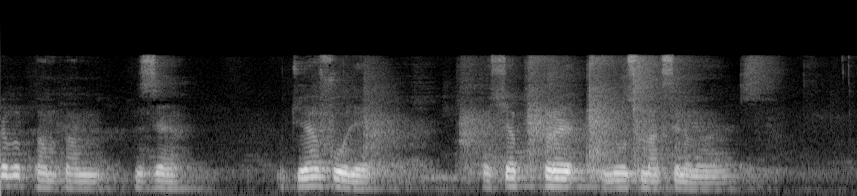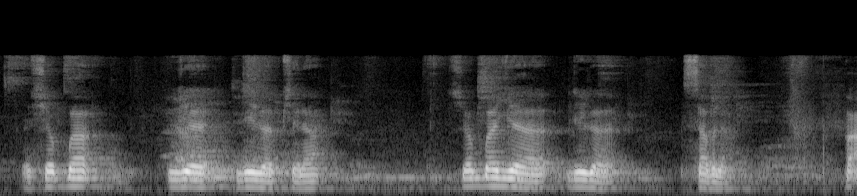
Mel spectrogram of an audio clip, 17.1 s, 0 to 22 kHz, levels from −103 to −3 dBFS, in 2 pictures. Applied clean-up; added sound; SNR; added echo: none; none; none; none.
